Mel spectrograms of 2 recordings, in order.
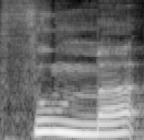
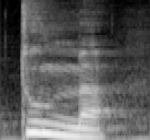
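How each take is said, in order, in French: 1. Le mot commence par un son th. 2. Le mot commence par un son t simple. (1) "C'est un thu" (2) "et non tumma"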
